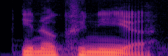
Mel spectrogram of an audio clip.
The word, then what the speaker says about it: Kinokuniya: I always trip on the pronunciation of that name. Man, that makes me feel like such a dope. Kinokuniya.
